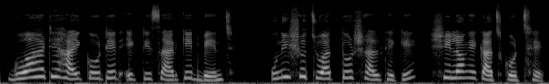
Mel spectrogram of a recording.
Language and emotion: Bengali, neutral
